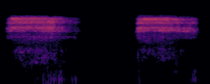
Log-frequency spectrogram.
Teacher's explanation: Tongue pulled back on the roof of the mouth. We have shh, shh, unvoiced.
